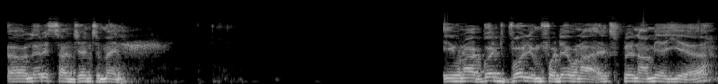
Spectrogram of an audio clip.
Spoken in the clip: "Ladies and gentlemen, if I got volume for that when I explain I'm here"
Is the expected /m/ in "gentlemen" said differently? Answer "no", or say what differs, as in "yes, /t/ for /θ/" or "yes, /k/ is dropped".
no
